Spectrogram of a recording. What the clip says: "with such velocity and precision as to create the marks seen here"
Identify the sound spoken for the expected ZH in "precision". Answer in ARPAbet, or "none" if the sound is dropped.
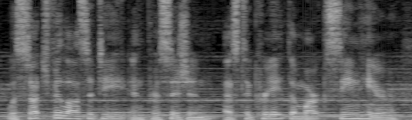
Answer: ZH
